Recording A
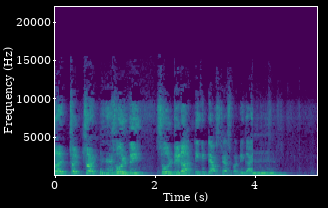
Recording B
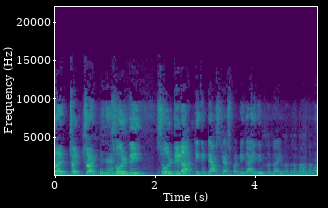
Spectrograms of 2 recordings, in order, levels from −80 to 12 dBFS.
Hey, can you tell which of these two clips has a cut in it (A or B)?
A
